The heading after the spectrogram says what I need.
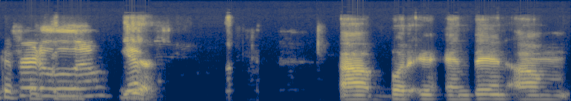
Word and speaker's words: Fruit of the Loom: Fruit and Loops. Am I saying it right? Fruit of the Loom.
